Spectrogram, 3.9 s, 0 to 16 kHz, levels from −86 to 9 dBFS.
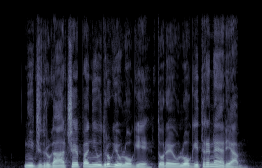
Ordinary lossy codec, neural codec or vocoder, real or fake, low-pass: none; none; real; 14.4 kHz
